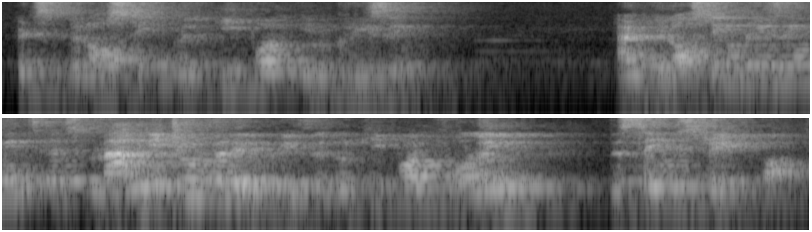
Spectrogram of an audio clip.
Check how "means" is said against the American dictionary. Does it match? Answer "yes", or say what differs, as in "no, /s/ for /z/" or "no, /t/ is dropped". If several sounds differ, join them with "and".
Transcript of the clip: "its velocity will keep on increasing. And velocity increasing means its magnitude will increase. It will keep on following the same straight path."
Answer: yes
